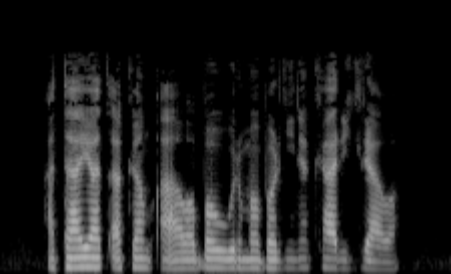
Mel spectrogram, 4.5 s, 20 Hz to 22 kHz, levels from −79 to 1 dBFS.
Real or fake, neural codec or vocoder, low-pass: real; none; 9.9 kHz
